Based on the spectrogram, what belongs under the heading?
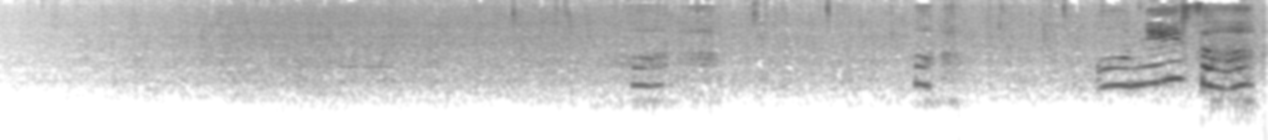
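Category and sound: nature, heavy rain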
